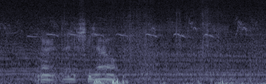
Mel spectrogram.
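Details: Honey bees droning while the queen box is pulled: a layered, humming buzz with steady tones that briefly swell louder at mid-clip, with short high chirps heard faintly behind.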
